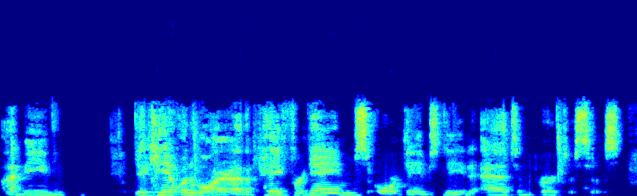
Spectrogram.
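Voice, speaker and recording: Male co-host, husky voice, joking and self-deprecating, muffled lo-fi recording. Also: medium pitch, big pitch swings, normal speed. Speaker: podcast co-host. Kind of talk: casual news chat. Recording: dull lo-fi podcast audio.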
